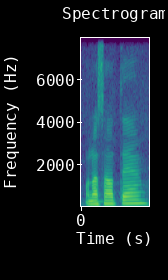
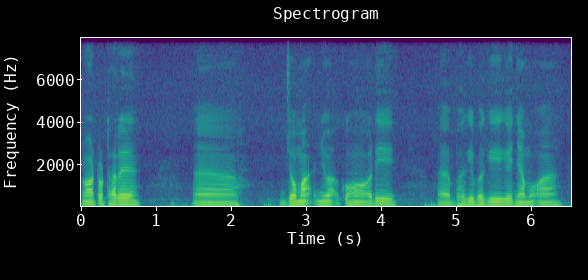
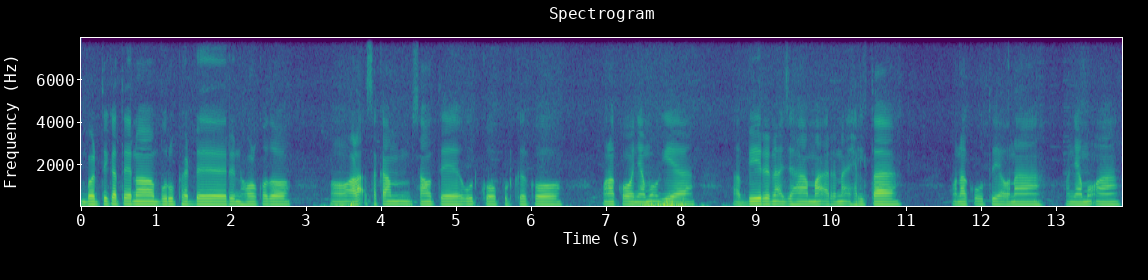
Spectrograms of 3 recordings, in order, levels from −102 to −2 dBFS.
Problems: none marked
